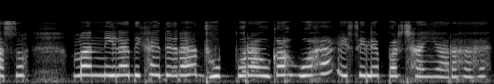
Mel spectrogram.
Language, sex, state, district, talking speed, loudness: Hindi, female, Jharkhand, Garhwa, 180 wpm, -16 LUFS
